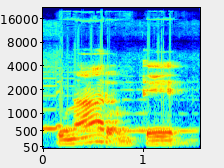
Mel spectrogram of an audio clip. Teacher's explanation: विसर्ग का हो जाएगा लोप और जो न में अ है उसके स्थान पे हो जाएगा आ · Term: विसर्ग का लोप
